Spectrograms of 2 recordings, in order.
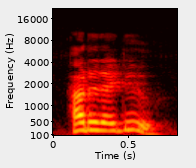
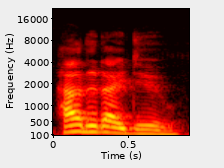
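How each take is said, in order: First: Pitched higher, fishing for praise; asking again, higher. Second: Said in the usual way. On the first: Real, not acted. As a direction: repeat the question pitched higher, playful. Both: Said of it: "just a little dad joke there".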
